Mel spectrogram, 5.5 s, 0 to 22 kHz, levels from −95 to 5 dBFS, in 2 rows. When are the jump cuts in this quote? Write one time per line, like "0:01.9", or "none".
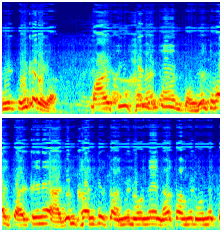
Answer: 0:01.9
